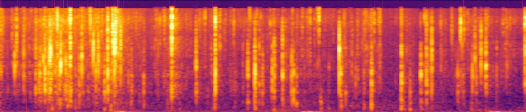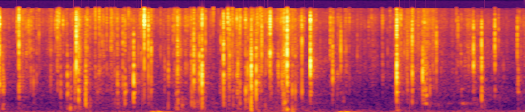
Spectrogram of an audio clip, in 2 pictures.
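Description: A full plastic-film TUC cracker packet is turned between the hands while fingertips press and rub the wrapper. Dense, bright crinkling runs throughout the clip with many sharp little crackles and short, dry snaps. No speech or other sounds are heard.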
